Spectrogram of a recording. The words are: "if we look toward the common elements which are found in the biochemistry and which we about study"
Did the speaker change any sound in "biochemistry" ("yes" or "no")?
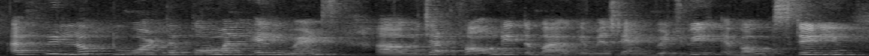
yes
